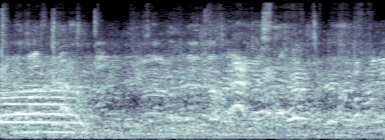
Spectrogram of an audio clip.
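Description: Cattle, including Jersey, HF and Gir cows, low loudly up close at a busy cow market in Varkhedi, with a crowd of people chattering and talking throughout.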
